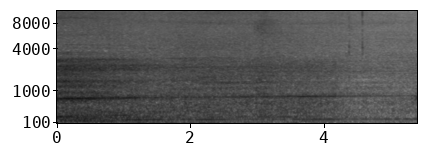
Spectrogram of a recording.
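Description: Regional multiple-unit train pulling away from the platform: a steady motor whine with a low hum, fading as the train leaves. A short knock at the very end.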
